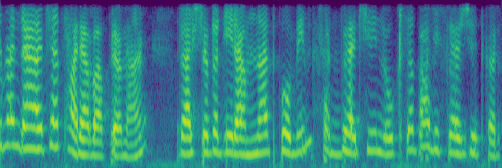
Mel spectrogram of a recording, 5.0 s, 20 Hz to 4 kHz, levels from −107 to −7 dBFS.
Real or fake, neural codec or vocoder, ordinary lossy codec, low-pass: fake; codec, 24 kHz, 1.5 kbps, HILCodec; none; 3.6 kHz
